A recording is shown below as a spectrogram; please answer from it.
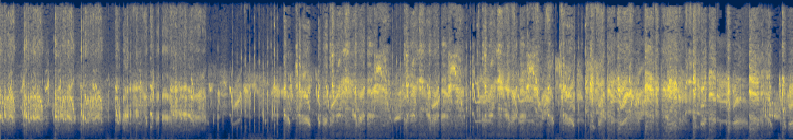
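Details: Swiftlet caller sound for attracting swiftlets: a dense, continuous flock of high, scratchy twitters and squeaks, layered with a steady low background hum.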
